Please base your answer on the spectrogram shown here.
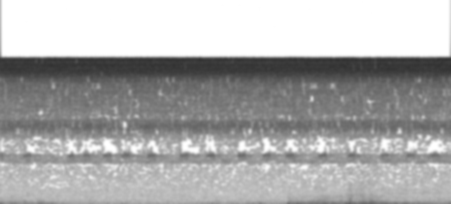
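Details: Cricket in summertime countryside by a golden wheat field, giving high, rapid chirps about three per second that blur together in places, while a light breeze roars low and swells near the end.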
